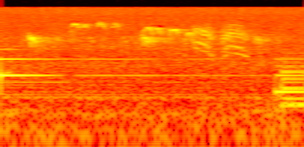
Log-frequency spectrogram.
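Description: Slow, soft piano music: a single high note fading away, then a lull with faint bird chirps, and a new chord near the end.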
